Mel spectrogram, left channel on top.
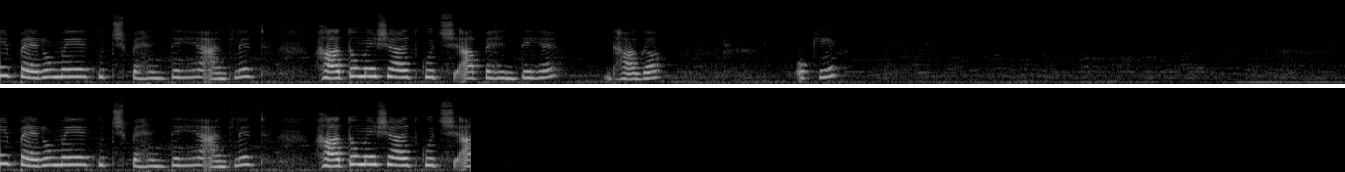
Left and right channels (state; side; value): drops out; right; at 4.8 s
